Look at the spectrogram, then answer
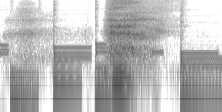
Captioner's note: sigh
